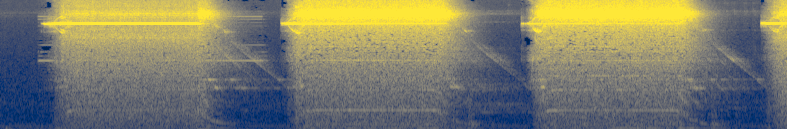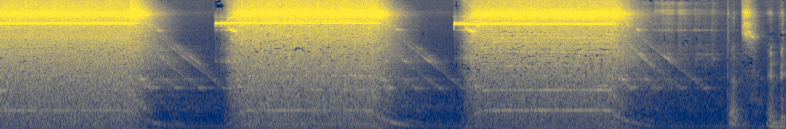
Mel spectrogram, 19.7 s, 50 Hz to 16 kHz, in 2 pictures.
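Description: The motors of an ArduPilot hexacopter on a Pixhawk 6C flight controller spin up one after another at 50% throttle during a motor test, producing six loud, high-pitched whining bursts of about two seconds each, separated by short pauses.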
